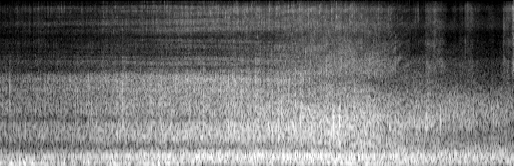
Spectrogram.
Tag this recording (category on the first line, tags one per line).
Sound effects > Vehicles
passing-by
moderate-speed
car
wet-road
asphalt-road
studded-tires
